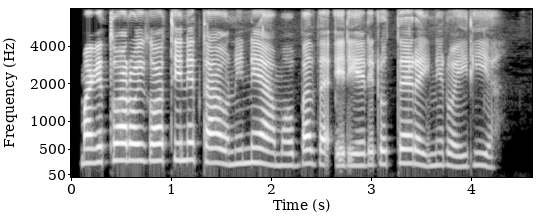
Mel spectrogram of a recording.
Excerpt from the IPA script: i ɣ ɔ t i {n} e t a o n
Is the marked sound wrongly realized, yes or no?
no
